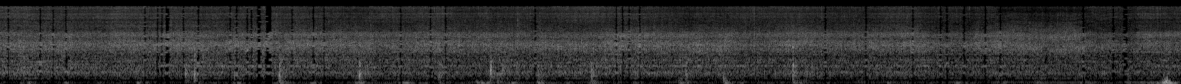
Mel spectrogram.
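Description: Chopped vegetables sizzling steadily as they fry in oil in a pan. A wooden spoon stirs them, scraping and knocking against the pan now and then.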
